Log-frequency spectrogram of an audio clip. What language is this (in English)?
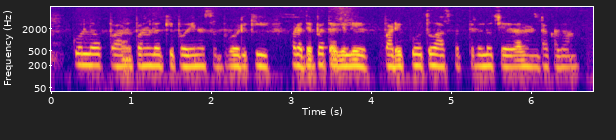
Telugu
